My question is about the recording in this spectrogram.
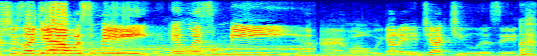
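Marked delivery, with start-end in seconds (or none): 0.3-2.1 loud, high start that drops away; brazen mock confession. Lizzie no longer hiding her crime, brazenly confessing. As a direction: blurt it out as an open admission. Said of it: "she's not hiding it anymore".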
